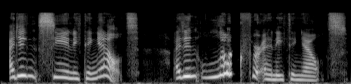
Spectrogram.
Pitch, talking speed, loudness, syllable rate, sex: 305 Hz, 170 wpm, -17 LUFS, 5.7 syllables/s, female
